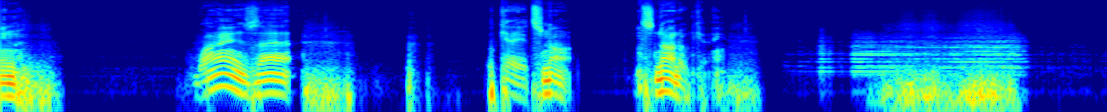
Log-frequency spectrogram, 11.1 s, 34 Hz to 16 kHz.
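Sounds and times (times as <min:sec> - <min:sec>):
speech: 0:02.0 - 0:03.2, 0:05.0 - 0:05.8, 0:06.4 - 0:07.4
train horn blast with chord-like tone: 0:07.9 - 0:11.0.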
